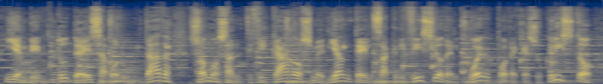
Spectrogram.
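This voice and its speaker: A man's voice: low voice, huge pitch swings, moderate pace. A man giving a solemn, emphatic dramatized narration of scripture as a Bible narrator. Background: music.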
